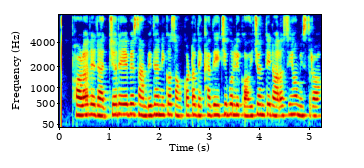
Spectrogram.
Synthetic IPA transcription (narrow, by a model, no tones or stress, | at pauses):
pʰɔɭɔɾeɾad͡ʒjɔɾeːbesambid̪ʱanikɔsɔŋkɔʈɔd̪ekʰad̪ejt͡ʃʰibolikɔɦit͡ʃʰɔnt̪inɔɾɔsĩɦɔmisɾɔ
